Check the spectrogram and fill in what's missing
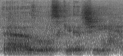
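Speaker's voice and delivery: unvoiced spooky whisper. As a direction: whisper it like a secret.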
